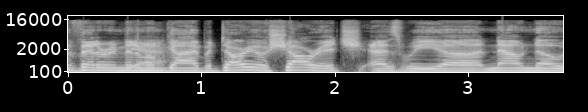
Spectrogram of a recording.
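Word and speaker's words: Šarić: he's not a veteran minimum guy but Dario charich as we uh now know is the correct pronunciation is uh that's a guy who might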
